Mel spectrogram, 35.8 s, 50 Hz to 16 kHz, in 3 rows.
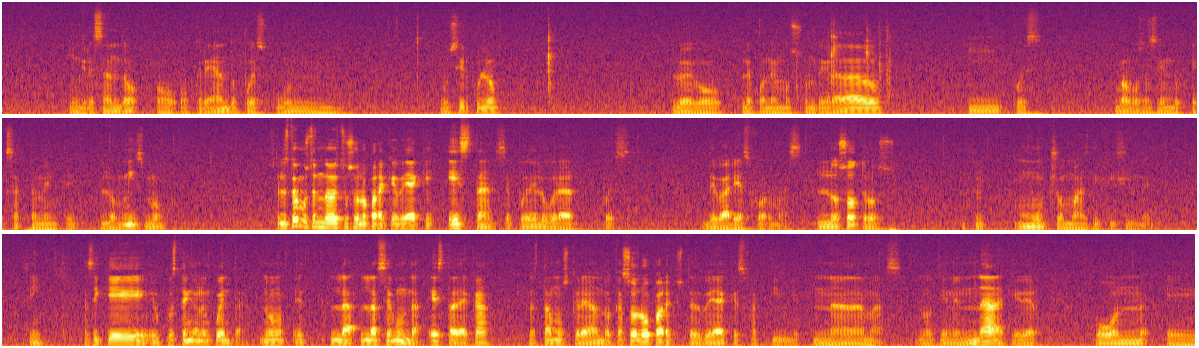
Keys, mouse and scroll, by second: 1.0 ctrl+middle click, 4.6 click, 5.8-8.8 drag, 9.5 ctrl+shift+f, 12.2 click, 13.8 click, 14.4 click, 15.1 click, 18.9 click, 20.7 click, 21.3-22.4 drag, 22.6 click, 24.8 click, 26.7 click, 27.5 click, 30.9 click, 31.6 click, 33.4 click, 35.5 click.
